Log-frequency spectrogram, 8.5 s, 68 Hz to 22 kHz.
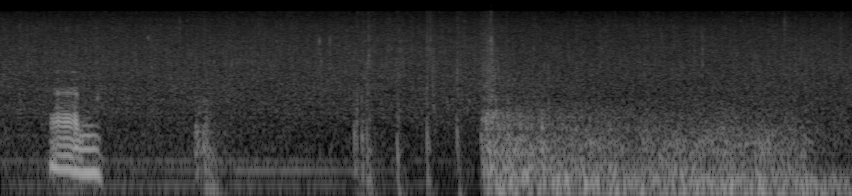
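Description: Rain falls steadily outside during a live Satisfactory 1.2 gameplay stream, a soft constant patter broken by a few sharp cracks of thunder before a heavier rumbling roll swells and keeps going, with a brief voice-like burst near the start.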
